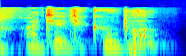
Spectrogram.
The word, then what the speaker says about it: Antetokounmpo: Antetokounmpo. So you don't just say that Greek kid? No, I don't say that Greek kid. So Antetokounmpo, am I saying it right? Yeah. Antetokounmpo.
